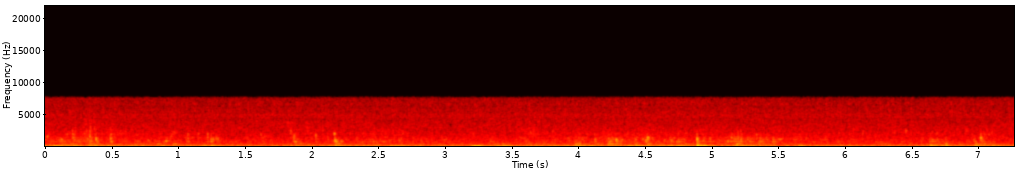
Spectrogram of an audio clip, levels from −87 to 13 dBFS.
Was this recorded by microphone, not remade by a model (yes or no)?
yes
